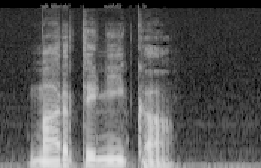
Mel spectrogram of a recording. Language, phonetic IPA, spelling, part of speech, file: Polish, [ˌmartɨ̃ˈɲika], Martynika, proper noun, Pl-Martynika.ogg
